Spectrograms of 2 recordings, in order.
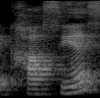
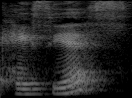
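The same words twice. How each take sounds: First: The name is said with a traditional vowel. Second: The name is said with a British vowel. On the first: "the tradition will be Acacius" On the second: "just the way that I would say it in British"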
